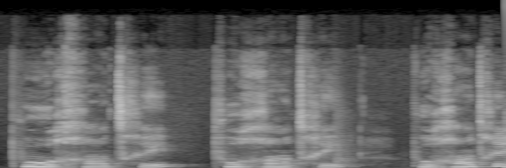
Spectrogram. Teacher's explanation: on va prononcer un seul r plus fort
